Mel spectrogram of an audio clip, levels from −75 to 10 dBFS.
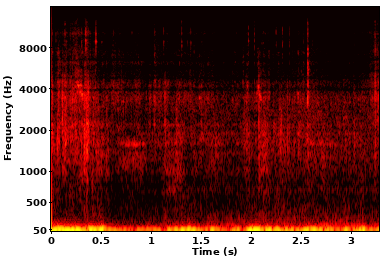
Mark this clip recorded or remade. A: remade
